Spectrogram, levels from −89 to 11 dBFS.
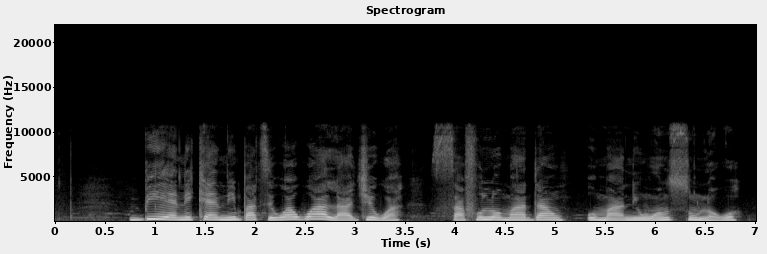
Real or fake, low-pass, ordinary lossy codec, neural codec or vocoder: real; 10.8 kHz; none; none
